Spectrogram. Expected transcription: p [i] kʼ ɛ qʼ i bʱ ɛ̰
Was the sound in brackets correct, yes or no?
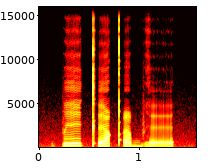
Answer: no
